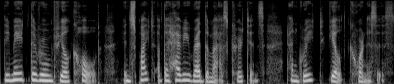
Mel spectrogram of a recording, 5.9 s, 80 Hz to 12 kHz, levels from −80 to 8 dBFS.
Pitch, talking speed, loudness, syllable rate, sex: 210 Hz, 185 wpm, -18 LUFS, 4.7 syllables/s, female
